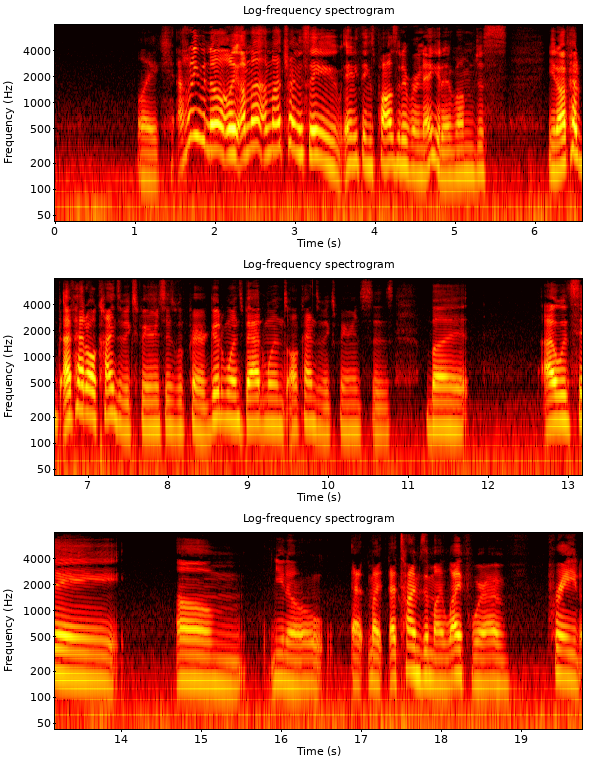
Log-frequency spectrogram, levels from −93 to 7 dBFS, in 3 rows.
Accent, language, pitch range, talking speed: American, English, 135-165 Hz, 170 wpm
